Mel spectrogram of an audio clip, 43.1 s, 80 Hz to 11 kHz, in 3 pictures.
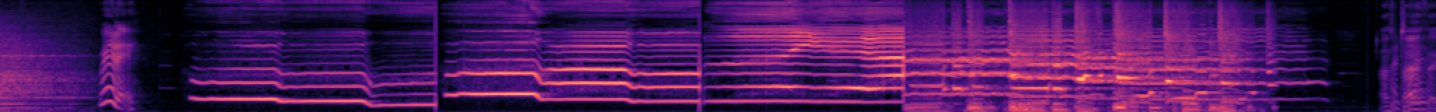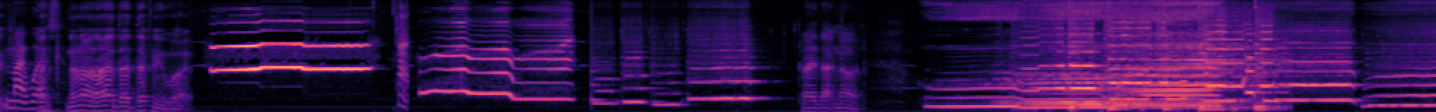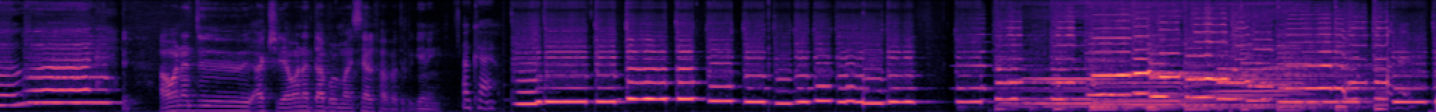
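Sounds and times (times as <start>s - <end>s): flute playing slow melody: 9.0s - 13.2s, 16.5s - 22.2s, 23.7s - 29.9s, 33.8s - 43.0s
instrumental music: 9.0s - 13.2s, 16.5s - 22.2s, 24.4s - 30.0s, 33.8s - 43.0s.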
